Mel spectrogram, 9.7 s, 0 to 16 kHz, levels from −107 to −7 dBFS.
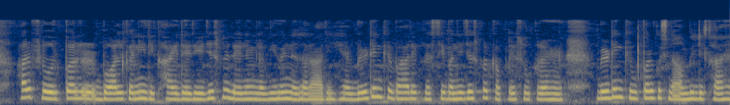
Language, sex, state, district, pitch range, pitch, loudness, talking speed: Hindi, female, Goa, North and South Goa, 210-240 Hz, 225 Hz, -34 LUFS, 220 wpm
